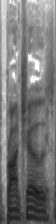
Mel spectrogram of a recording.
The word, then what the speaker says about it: Bronchos: Yeah, it's Bronchos. That's Bronchos. – How it's spelled. – There's no H. – Yeah. Don't ask me why. – Bronchos. – Yeah, there we go. – Exactly. – It's like Bronc Nachos.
